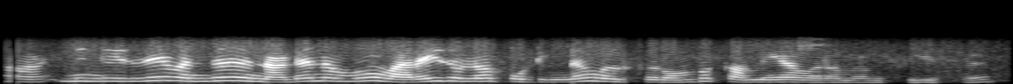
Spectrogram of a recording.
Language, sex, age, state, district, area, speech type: Tamil, female, 18-30, Tamil Nadu, Tiruvallur, urban, conversation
